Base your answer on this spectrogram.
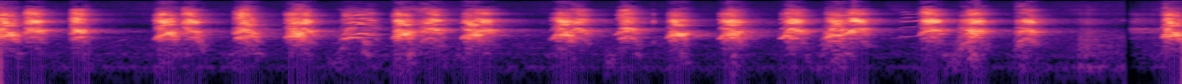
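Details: Angry Pinscher puppy yapping nonstop, high-pitched, sharp barks fired in rapid, slightly uneven series, around twenty in eight seconds, a few rougher, growly notes mixed in.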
